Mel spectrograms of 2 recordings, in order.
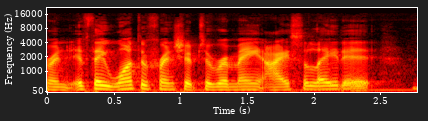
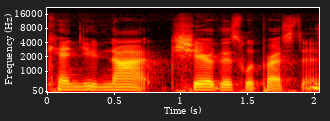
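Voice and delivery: ordinary talk, nothing marked

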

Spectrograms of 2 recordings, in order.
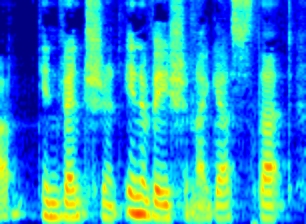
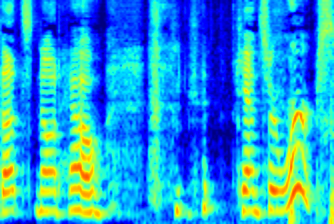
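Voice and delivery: put-on, pitched-up words broken by laughter; 7 semitones higher, 4 dB louder than usual. Retelling a reply to a physician's question about his cancer, retelling laughing while speaking. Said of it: "And I laughed".

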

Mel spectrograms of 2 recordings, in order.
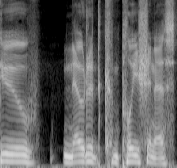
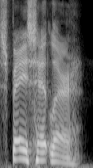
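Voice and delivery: mock, mild, tossed-off reply called out loudly; 4 semitones higher than usual. Retelling their own answer shouted to someone in the other room, yelling back. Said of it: "And I yell back".

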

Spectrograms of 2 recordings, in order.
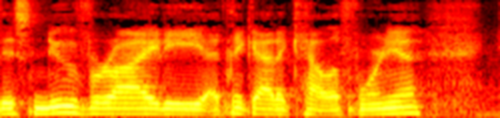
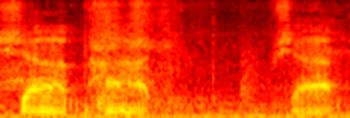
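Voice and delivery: hushed whisper in a Boston accent on sharp, hot; 7 semitones lower, 11 dB quieter than usual. Asking Jack whether words should sound Boston-style, then trying it, Boston accent. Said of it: "should be said with like a Boston-style accent".

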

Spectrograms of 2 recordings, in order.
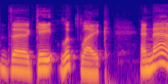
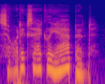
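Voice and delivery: put-on hushed voice, quieter; 8 dB quieter than usual. Retelling a scene where characters talk in hushed voices: imitating Kira in a hushed voice. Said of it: "everyone's talking in hushed voices".

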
